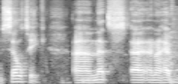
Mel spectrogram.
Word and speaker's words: Celtic: who knows the O the only Celtic is the football team which is super weird but that is how they pronounce their football team's name Celtic and that's and I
